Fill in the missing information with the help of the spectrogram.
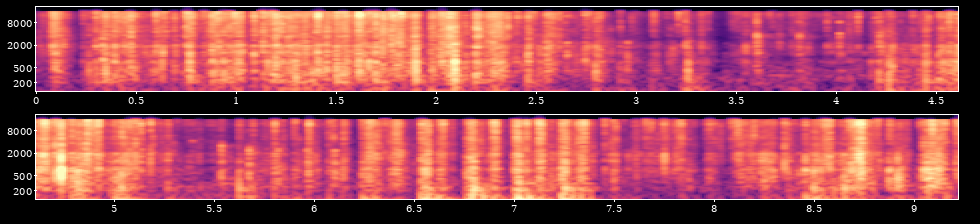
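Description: Long nails scratch and squeeze a bundle of small unicorn-print tissue packs in crinkly plastic wrap. Dense, continuous crinkling and scratching fills the clip, with many quick, closely spaced rustles rising and falling in loudness.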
